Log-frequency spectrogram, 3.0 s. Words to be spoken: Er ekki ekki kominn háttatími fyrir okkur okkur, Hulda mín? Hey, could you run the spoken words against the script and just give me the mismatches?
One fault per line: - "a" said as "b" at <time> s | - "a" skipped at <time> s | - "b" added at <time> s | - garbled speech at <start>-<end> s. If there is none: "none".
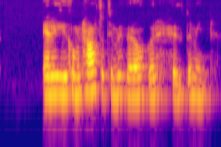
- "ekki" skipped at 0.9 s
- "okkur" skipped at 2.2 s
